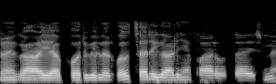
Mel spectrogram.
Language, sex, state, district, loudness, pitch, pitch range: Hindi, male, Bihar, Supaul, -17 LUFS, 105 Hz, 105-110 Hz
